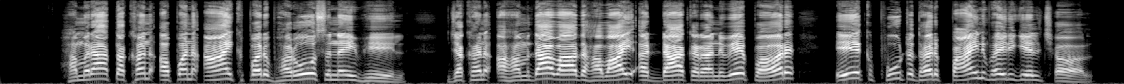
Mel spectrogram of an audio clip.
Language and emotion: Maithili, surprised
